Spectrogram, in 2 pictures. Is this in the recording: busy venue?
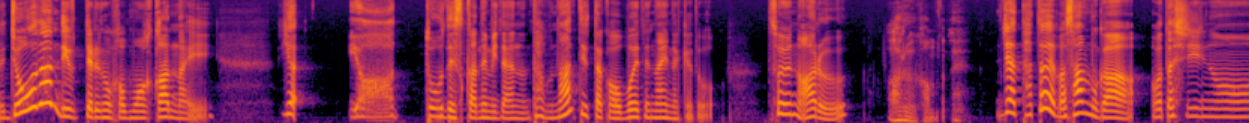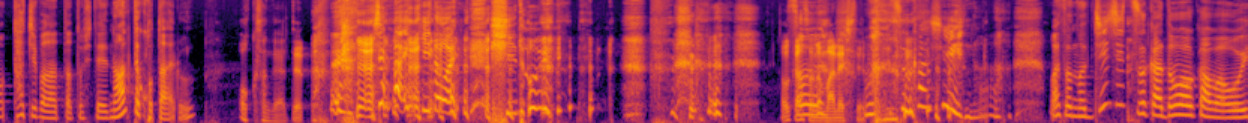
no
